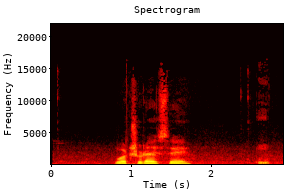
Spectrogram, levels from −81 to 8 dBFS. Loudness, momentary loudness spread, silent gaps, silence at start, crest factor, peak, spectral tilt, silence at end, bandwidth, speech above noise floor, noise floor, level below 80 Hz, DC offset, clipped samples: -21 LUFS; 16 LU; none; 0.8 s; 18 dB; -6 dBFS; -6.5 dB/octave; 0.15 s; 15 kHz; 30 dB; -50 dBFS; -50 dBFS; under 0.1%; under 0.1%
